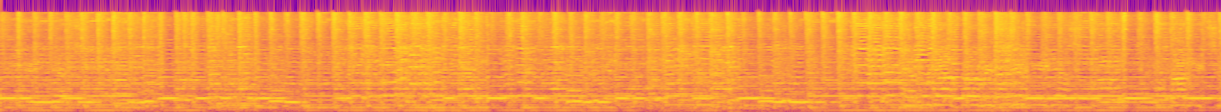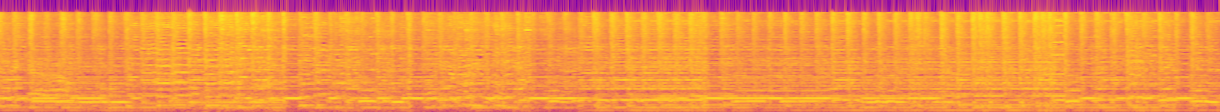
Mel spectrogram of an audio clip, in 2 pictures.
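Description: Cretan lyra playing the melody of a syrtos, bowed, over laouta strumming a steady dance rhythm.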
